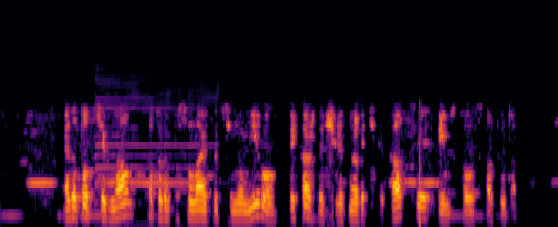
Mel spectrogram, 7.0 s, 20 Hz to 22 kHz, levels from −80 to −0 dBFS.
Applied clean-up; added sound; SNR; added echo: classical method spectral subtraction.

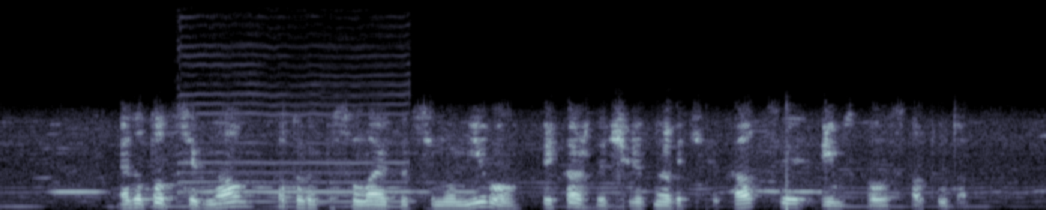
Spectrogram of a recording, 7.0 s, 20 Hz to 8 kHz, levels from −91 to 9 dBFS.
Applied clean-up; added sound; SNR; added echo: none; Wind instrument, woodwind instrument; 14 dB; none.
